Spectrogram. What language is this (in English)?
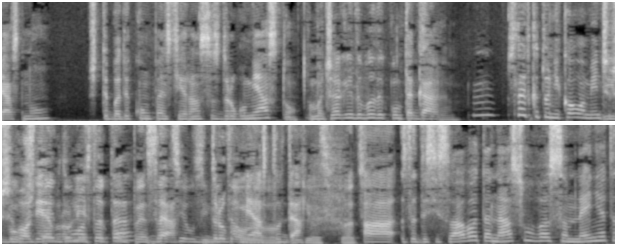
Bulgarian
